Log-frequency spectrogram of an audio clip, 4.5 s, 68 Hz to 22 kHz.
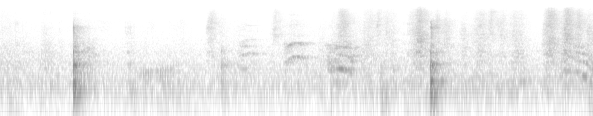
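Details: Puppies turning one month old on January 7th, kept in a play pen; thin rising whimpers and squeaky yips break out between sharp knocks and bedding rustle in a small room.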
